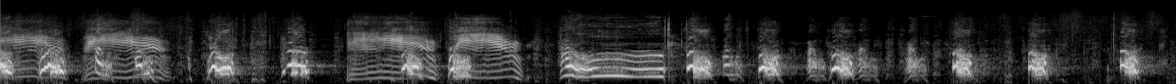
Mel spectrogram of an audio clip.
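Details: Coon dogs Lucky, Mossie and Star, an old dog, an aging dog and a year-old young dog, treed on a raccoon while hunting. Repeated loud barks and drawn-out bawling howls overlap at a fast, uneven pace.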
